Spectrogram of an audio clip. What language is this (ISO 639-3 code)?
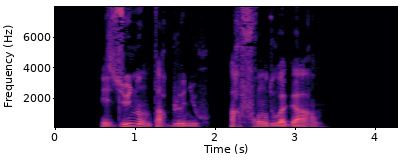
bre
